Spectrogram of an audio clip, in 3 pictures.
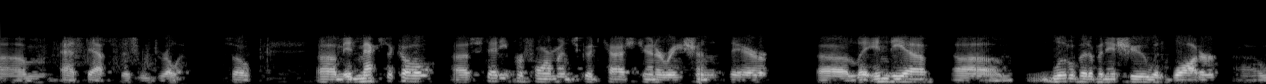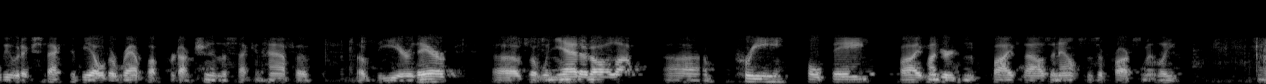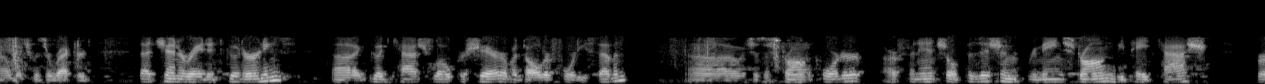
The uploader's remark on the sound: Agnico Eagle Mines’ Q1 2021 conference call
